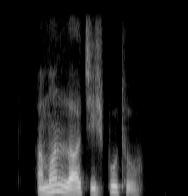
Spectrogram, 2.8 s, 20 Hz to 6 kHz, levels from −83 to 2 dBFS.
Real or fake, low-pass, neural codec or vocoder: fake; 5.4 kHz; codec, 24 kHz, 0.5 kbps, DualCodec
